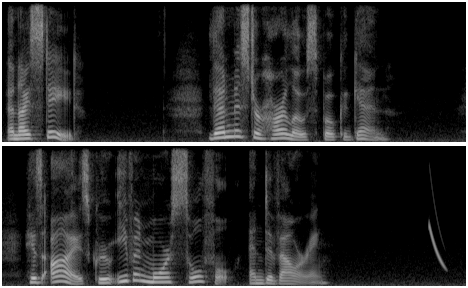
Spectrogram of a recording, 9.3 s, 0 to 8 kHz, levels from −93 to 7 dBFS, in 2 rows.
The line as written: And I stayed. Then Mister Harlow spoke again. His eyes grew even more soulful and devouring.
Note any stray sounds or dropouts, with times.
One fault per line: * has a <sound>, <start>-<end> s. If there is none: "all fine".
* has a chirp, 8.9-9.1 s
